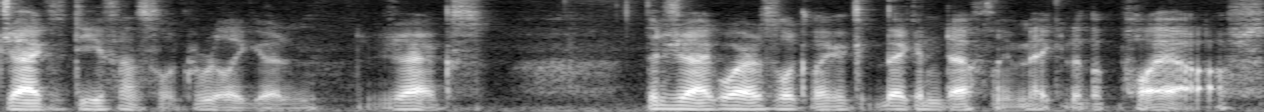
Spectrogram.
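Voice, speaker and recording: Soft-spoken, a man talks at a fairly slow pace. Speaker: sports video host. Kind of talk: casual sports predictions monologue. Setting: at home. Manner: quiet, talking softly.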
